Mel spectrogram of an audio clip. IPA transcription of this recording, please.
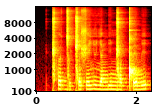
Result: ǁʰ ɵ ɡ͡ǀ ʉ ǁ e ʃ e ʎ ʉ ʎ a ŋ i ŋ͡ǁ o ǃʼ e m i

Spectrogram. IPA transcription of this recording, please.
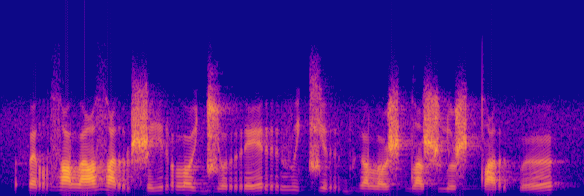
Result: θ ɐ r zˤ ɐ lˠ i zˤ ɐ r ʂ i r lˠ ʉ d͡ʑ o r e r v ɨ t͡ɕ ɨ r bʱ ɨ lˠ ɵ ʂ dˤ ɐ ʂ ʎ o ʂ tˤ ɐ r p ɵ

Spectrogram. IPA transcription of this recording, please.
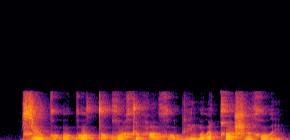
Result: ʑ ɛ u̯ ɡ ɔ ʔ ɔ ɡ ɔ tː ɔ ʔ ʁʷ ɑ x ɾ ʊ h ɑ u̯ x ɔ b i n ɔ i̯ qʰ ʌ ʂ ə̃ x ɔ i̯

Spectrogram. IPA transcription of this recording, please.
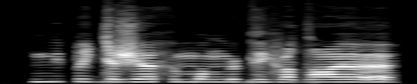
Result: mʲ e p e ɟ ɑ ʒ ɜ h ə m ɔ ŋ ə˞ ɡ e vʲ a dˤ ɜː

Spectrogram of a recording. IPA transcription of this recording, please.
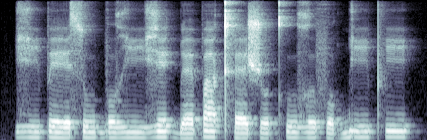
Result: ɣ i˨ p eː˨ s u˨ b o˨ ɣ iː˨ ɣ e˦ ɡ͡b ɛ˨ p a˦ kʰ ɛ˨ ʃ ʊ˨ kʰ u˦ ɣ ʊ˦ f o˨ ɡ͡b iː˦ pʰ i˦

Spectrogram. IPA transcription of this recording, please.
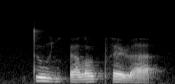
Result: t̪ u ʎ ʔ ə lˠ u pʰ ə ɭ a

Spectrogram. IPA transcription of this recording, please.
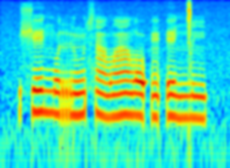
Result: ʃ e ŋ o r ũ s æ̃ lˠ æ̃ lˠ o ʔ ẽ ʔ e ŋ͡ǀ ĩ

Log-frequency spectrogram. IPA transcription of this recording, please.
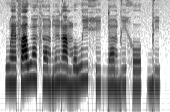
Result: w ɛ̃˨ f a˨˦ w ɔ̃˦˨ f ɔ̃˨ b ũ˨˦ ɡ ã˦˨ m o˧ w i˦ h i˧ ɡ͡b ɔ̃˧ b i˧ h o˧ | b i˨

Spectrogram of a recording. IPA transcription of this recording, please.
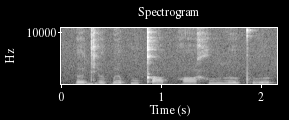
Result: ə d j ə ɓ ə p u kʼ ɑ bʱ ɑ x u l ʊ pʼ ʊ

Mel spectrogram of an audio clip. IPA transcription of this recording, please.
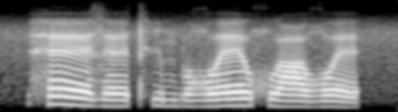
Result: h ɛː z ɛː tʰ i m b ɛ ʁʷ ɛː χʷ ɑː ʁʷ ɛ

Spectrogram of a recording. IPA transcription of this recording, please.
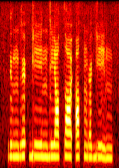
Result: ɾʲ u ŋ ɡ ø ʔ ɡ iː n d iː tˤ yː ʔ a tˤ ŋ ɡ y ɡ i m

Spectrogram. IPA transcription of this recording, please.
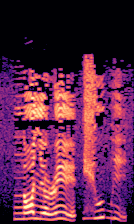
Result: ŋ ɑ lʲ ɑ ɭ e | ʑ u b i

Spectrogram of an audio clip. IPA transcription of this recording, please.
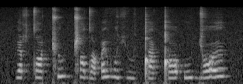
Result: ɨ ç tˤ ɨ ə̯ ǁ u ǁ u dˤ u ʔ ɨ v ɔ ç v ɨ ǃ a ǃ ɔ ʔ u ɟ ɔ ə̯

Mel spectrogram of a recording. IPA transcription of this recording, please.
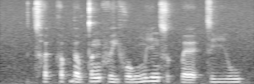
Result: t͡sʰ ɐ˧ t̚ h ɐ˥ p̚ j ɐ˨ w t̪ ɐ˥ ŋ f e˨ j f o˨˥ w m iː˥ n s ʊ˨ k̚ p ɛː˨ t̚ t͡s iː˧ w

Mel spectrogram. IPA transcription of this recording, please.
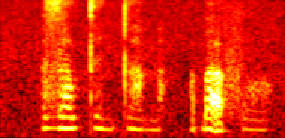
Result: z a˨˦ w t̪ e̤˨˩ n t̪ a̤˨˩ m | ɓ a̰ː˧˨ f ɔ̤˨˩

